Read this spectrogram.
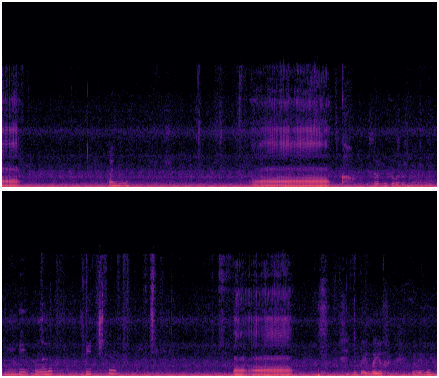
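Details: Afternoon nap with two loud, rattling, buzzy breaths about eight seconds apart against a steady hum; snoring.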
